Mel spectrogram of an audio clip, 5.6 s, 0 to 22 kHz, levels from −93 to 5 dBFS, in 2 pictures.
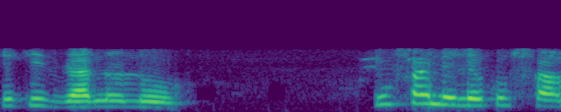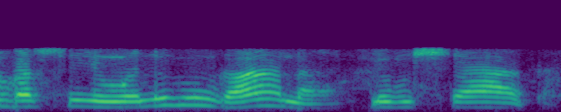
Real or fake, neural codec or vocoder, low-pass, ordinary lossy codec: real; none; 3.6 kHz; none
